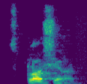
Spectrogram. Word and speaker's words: explosion: Explosion. Say that one more time. Say it again. Explosion. Okay. Explosion. Correct. This is explosion. X. X is written phonetically KS. Explosion. That SI becomes a J.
